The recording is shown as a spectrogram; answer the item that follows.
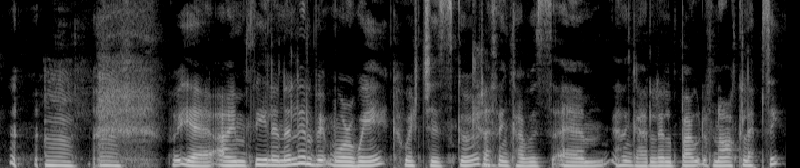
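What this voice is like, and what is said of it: Croaky, slightly hoarse voice. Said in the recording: “You can hear my voice is still a little bit croaky.”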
